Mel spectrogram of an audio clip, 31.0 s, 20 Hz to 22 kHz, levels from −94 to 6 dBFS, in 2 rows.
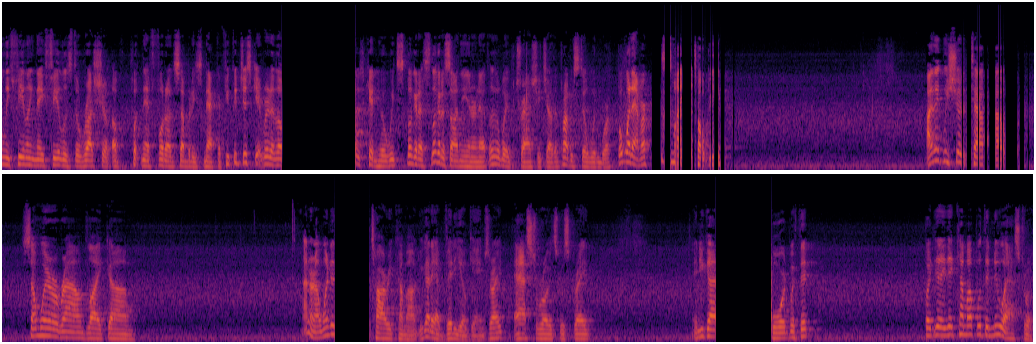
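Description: Digital broadcast dropouts at 4.20–5.31, 9.75–11.00, 14.40–15.42, 20.47–21.01 and 26.19–27.03 s. The receiver mutes failed frames, so sound cuts cleanly to silence, in short scattered holes near 10 and 15 s. It resumes later with nothing filled in, unlike a noisy analogue fade.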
